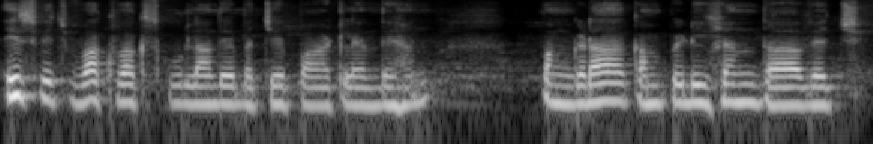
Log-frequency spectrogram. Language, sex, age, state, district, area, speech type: Punjabi, male, 30-45, Punjab, Jalandhar, urban, spontaneous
